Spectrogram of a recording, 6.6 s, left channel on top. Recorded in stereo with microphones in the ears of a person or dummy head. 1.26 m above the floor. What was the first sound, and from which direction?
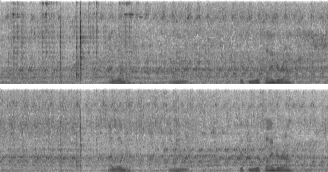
Keys jangling, 50° left (ahead or behind).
